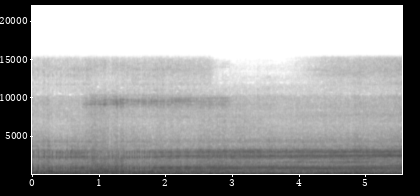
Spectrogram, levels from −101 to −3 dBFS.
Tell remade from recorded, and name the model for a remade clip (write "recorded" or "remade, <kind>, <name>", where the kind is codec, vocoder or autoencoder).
recorded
